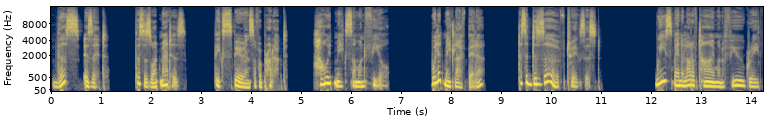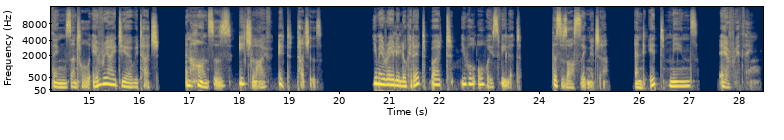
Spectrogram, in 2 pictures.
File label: English Soft Sell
